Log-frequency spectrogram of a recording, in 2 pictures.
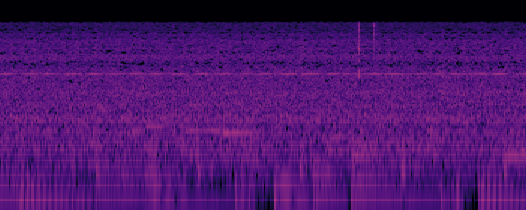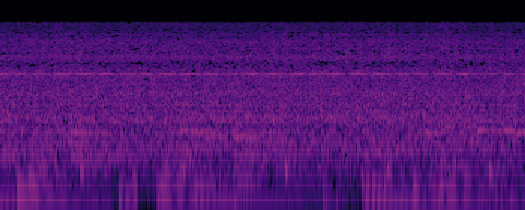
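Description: Steady rushing hum of a cutting plotter's vacuum table running in the background, with a thin high whine held throughout.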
